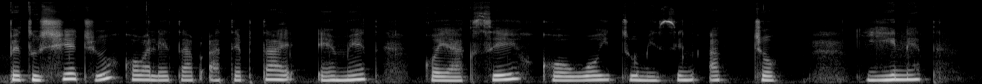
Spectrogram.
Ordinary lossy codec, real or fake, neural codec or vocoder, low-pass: none; real; none; 19.8 kHz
